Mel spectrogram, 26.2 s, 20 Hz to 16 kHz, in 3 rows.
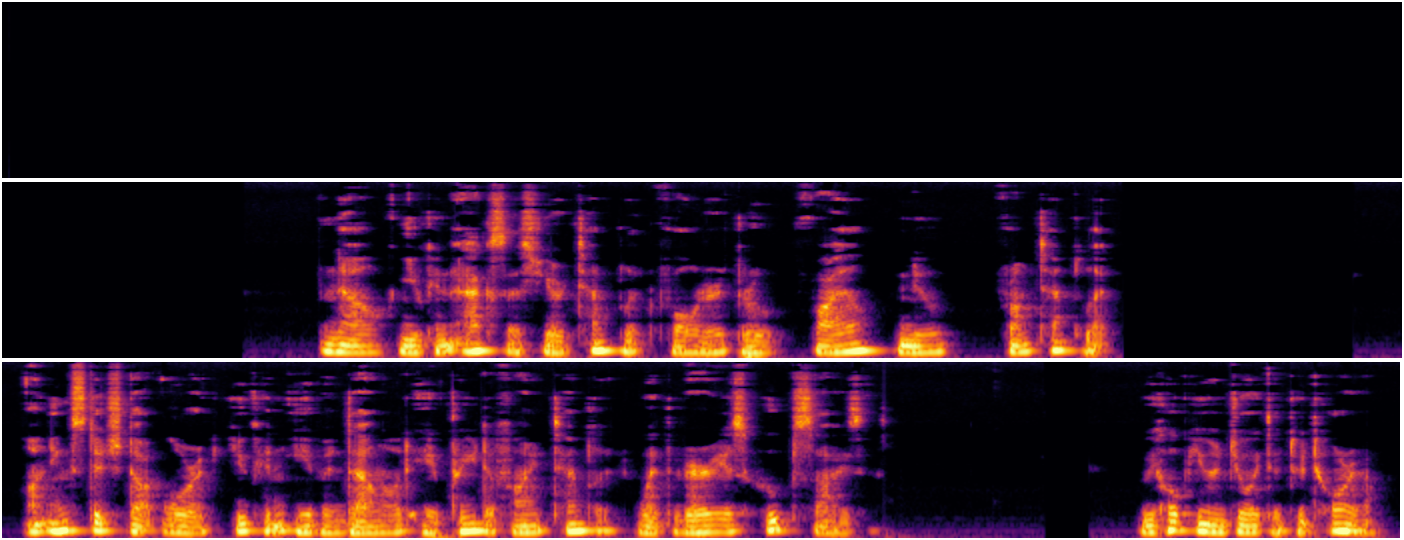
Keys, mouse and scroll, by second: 3.8 click, 4.6-7.8 typing, 9.6 click, 12.6 click, 15.0 click, 16.8-17.7 typing, 19.1 click.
